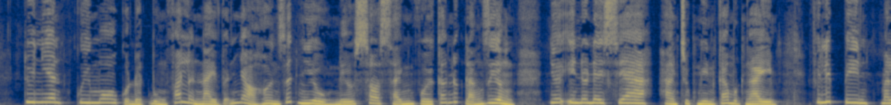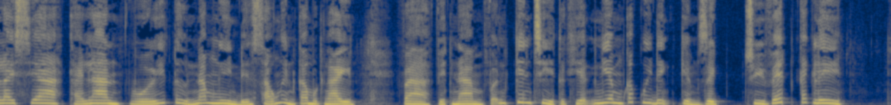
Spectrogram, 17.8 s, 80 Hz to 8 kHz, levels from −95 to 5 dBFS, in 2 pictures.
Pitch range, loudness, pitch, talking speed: 190-260 Hz, -20 LUFS, 220 Hz, 205 wpm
